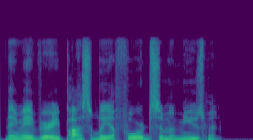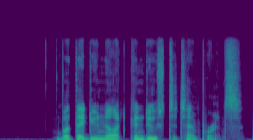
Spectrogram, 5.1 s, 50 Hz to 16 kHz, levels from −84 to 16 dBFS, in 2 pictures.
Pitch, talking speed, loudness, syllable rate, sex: 95 Hz, 165 wpm, -22 LUFS, 6.4 syllables/s, male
